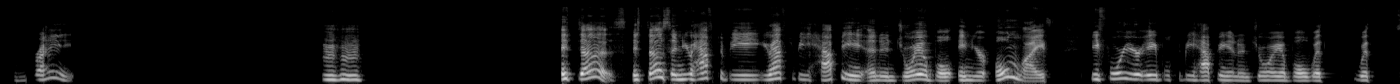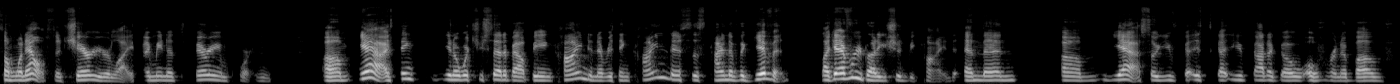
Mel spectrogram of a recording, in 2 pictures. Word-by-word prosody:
R 175 Hz, -, -24 dB
Right. 220 Hz, -1 st, -5 dB, 2.5 s
Mhm. 215 Hz, -1 st, +1 dB, 2.0 s
It 245 Hz, 0 st, +5 dB
does. 300 Hz, +5 st, +3 dB
It 215 Hz, 0 st, 0 dB
does, 315 Hz, +1 st, +3 dB
and 225 Hz, 0 st, +4 dB
you 240 Hz, +1 st, +2 dB
have 285 Hz, +4 st, 0 dB
to 270 Hz, -, -10 dB
be 215 Hz, -1 st, -2 dB
you 215 Hz, +2 st, -2 dB
have 275 Hz, +1 st, +2 dB
to 260 Hz, -, -27 dB
be 225 Hz, -3 st, -10 dB
happy 205 Hz, -, 0 dB
and 185 Hz, +2 st, -3 dB
enjoyable 185 Hz, -1 st, +2 dB
in 195 Hz, 0 st, +1 dB
your 185 Hz, -1 st, -4 dB
own 315 Hz, +6 st, +4 dB
life 155 Hz, -5 st, -1 dB, 0.4 s
before 240 Hz, +4 st, 0 dB
you're 235 Hz, -4 st, +3 dB
able 215 Hz, -1 st, -1 dB
to 205 Hz, -, -28 dB
be 210 Hz, -2 st, -9 dB
happy 195 Hz, +1 st, -1 dB
and 190 Hz, -1 st, -5 dB
enjoyable 180 Hz, 0 st, -2 dB
with 175 Hz, -1 st, -1 dB, 0.3 s
with 195 Hz, -4 st, -4 dB, 0.2 s
someone 200 Hz, -2 st, 0 dB
else 235 Hz, -5 st, +2 dB
and 170 Hz, -, -9 dB
share 205 Hz, +4 st, +2 dB
your 170 Hz, -3 st, -1 dB
life. 150 Hz, -, -8 dB
I -, -, -2 dB
mean, 190 Hz, 0 st, -4 dB
it's 180 Hz, 0 st, -7 dB
very 215 Hz, 0 st, +1 dB
important. 165 Hz, -4 st, -14 dB, 0.5 s
Um, 185 Hz, +2 st, +2 dB
yeah, 295 Hz, +2 st, +8 dB
I 190 Hz, -, +4 dB
think, 250 Hz, +7 st, -2 dB, 0.2 s
you 225 Hz, -1 st, 0 dB
know, 210 Hz, -, +5 dB
what 210 Hz, 0 st, 0 dB
you 210 Hz, -, -12 dB
said 215 Hz, -2 st, +2 dB
about 190 Hz, -5 st, 0 dB
being 185 Hz, -2 st, 0 dB
kind 240 Hz, +7 st, -1 dB
and 185 Hz, -3 st, -4 dB
everything- 180 Hz, +1 st, -5 dB
kindness 220 Hz, -, -4 dB
is 200 Hz, 0 st, -3 dB
kind 200 Hz, +1 st, 0 dB
of 205 Hz, -, -3 dB
a 205 Hz, -, +4 dB
given. 250 Hz, +6 st, +6 dB, 0.3 s
Like, 205 Hz, +3 st, +3 dB
everybody 250 Hz, -, +7 dB
should 185 Hz, +1 st, -6 dB
be 320 Hz, -, -15 dB
kind. -, -, -14 dB
And 195 Hz, +2 st, -1 dB
then, 195 Hz, 0 st, -1 dB, 0.4 s
um 185 Hz, 0 st, -5 dB
yeah, 220 Hz, +3 st, +3 dB
so 195 Hz, -, -7 dB
you've 190 Hz, -1 st, -5 dB
go -, -, -5 dB
it's 210 Hz, -1 st, -5 dB
go 195 Hz, -, -2 dB
you've 205 Hz, -1 st, -9 dB
gotta 200 Hz, -1 st, -2 dB
go 180 Hz, 0 st, -2 dB
over 180 Hz, +1 st, -5 dB
and 170 Hz, 0 st, -7 dB
above, 170 Hz, 0 st, -3 dB
200 Hz, 180 wpm, -23 LUFS, 185-225 Hz, 2.5 s, yeah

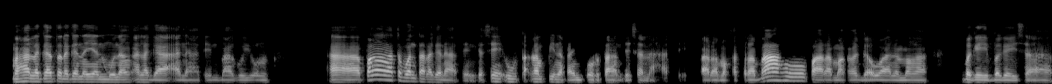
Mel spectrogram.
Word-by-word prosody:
mahalaga 140 Hz, +1 st, +4 dB
talaga 125 Hz, 0 st, 0 dB
na 120 Hz, -, -1 dB
'yan 120 Hz, -1 st, -1 dB
muna 115 Hz, -1 st, 0 dB
alagaan 105 Hz, -3 st, -1 dB
natin 100 Hz, 0 st, -12 dB
bago 105 Hz, 0 st, -8 dB
'yung, 100 Hz, -1 st, -11 dB, 0.6 s
ah, 110 Hz, 0 st, +4 dB
pangangatawan 200 Hz, -8 st, +4 dB
talaga 120 Hz, -2 st, +1 dB
natin. 100 Hz, -, -6 dB
Kasi 140 Hz, -2 st, -3 dB
utak 130 Hz, -1 st, -4 dB
ang 125 Hz, -1 st, +1 dB
pinakaimportante 115 Hz, -3 st, -2 dB
sa -, -, -4 dB
lahat, -, -, -10 dB, 0.2 s
eh, -, -, -26 dB
para -, -, 0 dB
makatrabaho, 175 Hz, -, +4 dB
para 105 Hz, 0 st, +4 dB
makagawa 105 Hz, 0 st, -2 dB
ng 100 Hz, -, -4 dB
mga 100 Hz, 0 st, -2 dB, 0.4 s
bagay-bagay 105 Hz, -2 st, 0 dB
sa 100 Hz, -1 st, -5 dB
110 Hz, 160 wpm, -25 LUFS, 105-130 Hz, 0.6 s, mahalaga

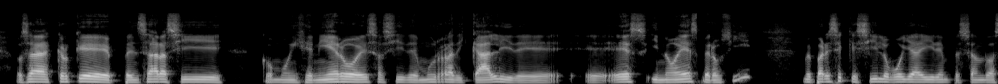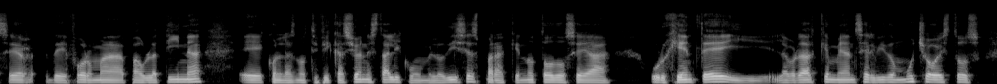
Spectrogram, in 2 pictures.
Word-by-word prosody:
O -, -, -5 dB
sea, 125 Hz, -2 st, +5 dB
creo 130 Hz, +1 st, -1 dB
que 125 Hz, -6 st, +6 dB
pensar 115 Hz, +4 st, +2 dB
así 115 Hz, -3 st, 0 dB, 0.4 s
como 105 Hz, +1 st, -4 dB
ingeniero 110 Hz, +5 st, +4 dB
es 110 Hz, 0 st, 0 dB
así 110 Hz, 0 st, -5 dB
de 105 Hz, -1 st, -2 dB
muy 110 Hz, +3 st, -3 dB
radical, 105 Hz, +1 st, +2 dB
y 110 Hz, -4 st, 0 dB
de 95 Hz, 0 st, -4 dB, 0.2 s
es 115 Hz, +5 st, -1 dB
y 110 Hz, -2 st, -2 dB
no 110 Hz, +1 st, +1 dB
es, 125 Hz, +2 st, +2 dB
pero 105 Hz, -2 st, 0 dB
sí, 325 Hz, -, -8 dB, 0.4 s
me 120 Hz, -1 st, -3 dB
parece 130 Hz, +6 st, 0 dB
que 120 Hz, -, -5 dB
sí 125 Hz, +5 st, -2 dB
lo 125 Hz, -1 st, +1 dB
voy 120 Hz, +1 st, +1 dB
a 110 Hz, -, +2 dB
ir 110 Hz, 0 st, 0 dB
empezando 105 Hz, -1 st, -5 dB
a -, -, 0 dB
hacer 105 Hz, +1 st, -3 dB
de 100 Hz, -2 st, -2 dB
forma 100 Hz, -2 st, 0 dB
paulatina, 115 Hz, +5 st, 0 dB, 0.3 s
eh, 100 Hz, -1 st, +1 dB
con 100 Hz, -1 st, -2 dB
las 95 Hz, 0 st, -2 dB
notificaciones, 100 Hz, +3 st, -2 dB
tal 110 Hz, 0 st, +2 dB
y 110 Hz, -, -2 dB
como 95 Hz, -2 st, -6 dB
me 95 Hz, -, -5 dB
lo 95 Hz, 0 st, -3 dB
dices, 110 Hz, +4 st, -1 dB
para 95 Hz, -2 st, -2 dB
que 100 Hz, -, -6 dB
no 105 Hz, +1 st, -2 dB
todo 105 Hz, -1 st, +1 dB
sea 95 Hz, -3 st, 0 dB, 0.4 s
urgente, 110 Hz, +5 st, +3 dB
y 90 Hz, -5 st, -4 dB
la 100 Hz, +1 st, -5 dB
verdad 105 Hz, +1 st, +1 dB
que 120 Hz, -, -1 dB
me 105 Hz, -1 st, 0 dB
han 105 Hz, 0 st, 0 dB
servido 110 Hz, -1 st, 0 dB
mucho 115 Hz, 0 st, +1 dB
estos 105 Hz, -1 st, -3 dB
105 Hz, 180 wpm, -23 LUFS, 100-115 Hz, 0.4 s, que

